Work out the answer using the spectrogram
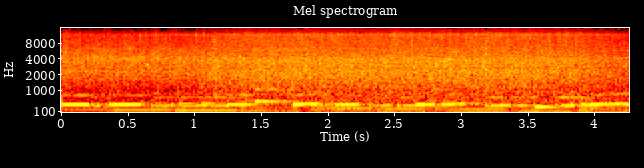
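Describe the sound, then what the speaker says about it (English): Seasoned beef browns in a pan, giving a steady, close hiss of frying with crackling pops and a few low knocks underneath, continuous and without talk. "season your beef with salt, pepper, and garlic, and then brown it on all sides"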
